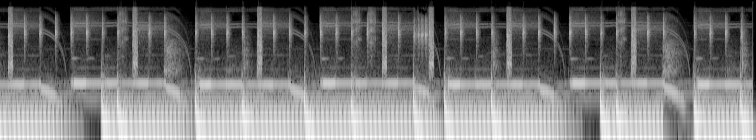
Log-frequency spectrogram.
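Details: Loud electronic dance music with heavy bass, drum machine beats and repeated synthesizer stabs, and no animal sound.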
